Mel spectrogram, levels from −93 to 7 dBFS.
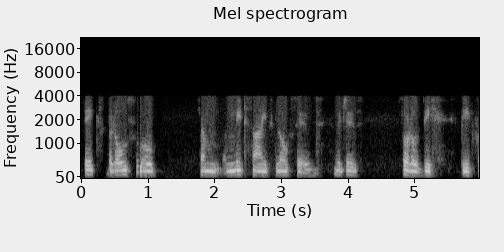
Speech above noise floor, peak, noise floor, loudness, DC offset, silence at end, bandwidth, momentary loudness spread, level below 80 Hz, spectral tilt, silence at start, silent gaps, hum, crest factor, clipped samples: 50 dB; -6 dBFS; -72 dBFS; -23 LUFS; under 0.1%; 0.1 s; 4.1 kHz; 8 LU; -60 dBFS; -8 dB/octave; 0.05 s; none; none; 16 dB; under 0.1%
